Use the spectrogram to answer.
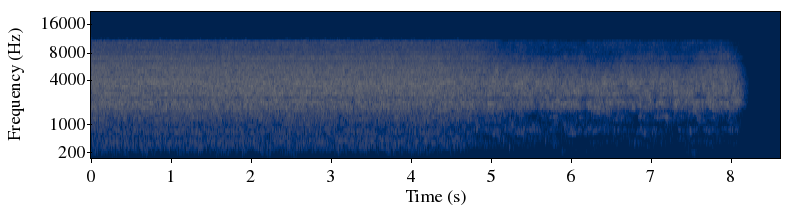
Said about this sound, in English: it's a stream of water with white noise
